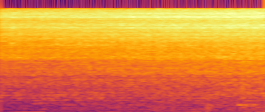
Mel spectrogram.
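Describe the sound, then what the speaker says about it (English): Hot tap water runs from a kitchen faucet into the sink with a steady, loud, hissing rush that goes on unbroken. "Turn on the tap water"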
